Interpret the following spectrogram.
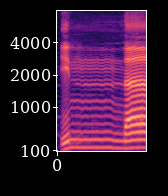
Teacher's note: Kemudian setelahnya adalah nun bertasydid ya. Maka nun bertasydid ini hukumnya adalah didengungkan atau dengan istilah idgham bi gunnah, masuk dengan suara dengung ya. Jadi jangan terlalu jangan terlalu singkat.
